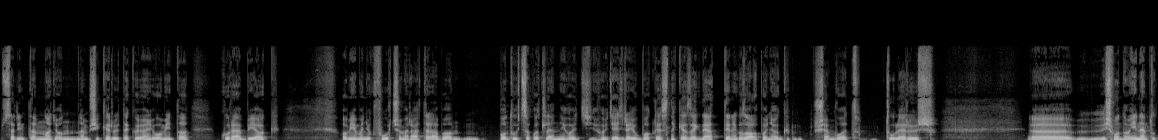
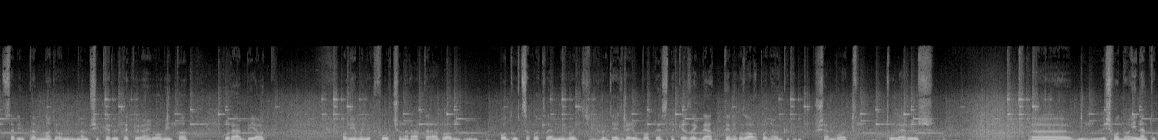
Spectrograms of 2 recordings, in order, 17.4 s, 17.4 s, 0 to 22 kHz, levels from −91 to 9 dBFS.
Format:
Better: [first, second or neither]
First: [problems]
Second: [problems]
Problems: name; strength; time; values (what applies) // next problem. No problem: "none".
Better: first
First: none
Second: wind noise on the microphone; heavy; 4 dB below the speech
